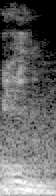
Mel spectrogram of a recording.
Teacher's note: Dia tak boleh baca woi, ya, ataupun ri, tak boleh. Maka diperlahankan ataupun dikurangkan sedikit sifat takrir itu. Dia masih ada tetapi sedikit kurang. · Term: nipis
